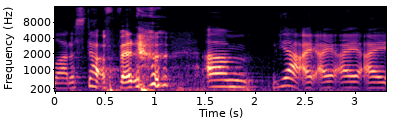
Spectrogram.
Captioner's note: laughing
